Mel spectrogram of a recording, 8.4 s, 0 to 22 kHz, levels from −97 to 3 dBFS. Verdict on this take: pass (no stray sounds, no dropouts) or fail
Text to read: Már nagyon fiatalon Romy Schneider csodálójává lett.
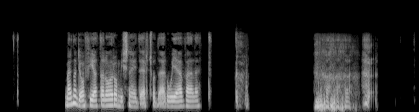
fail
